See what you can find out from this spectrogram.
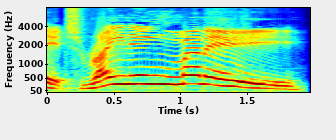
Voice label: Drop Cash, voice commands, male; svencoop

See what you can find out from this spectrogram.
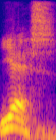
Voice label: Yes, male, voice commands; svencoop

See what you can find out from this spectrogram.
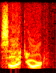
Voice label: chitchat, bot, voice commands; svencoop

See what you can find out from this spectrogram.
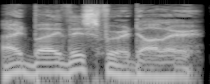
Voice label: chitchat; svencoop; voice commands; Duke

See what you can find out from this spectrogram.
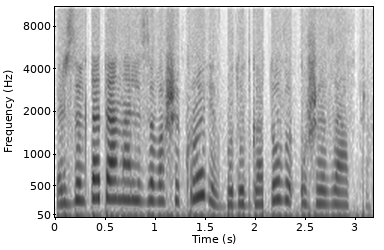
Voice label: monologue; svencoop; paranoia; medic

